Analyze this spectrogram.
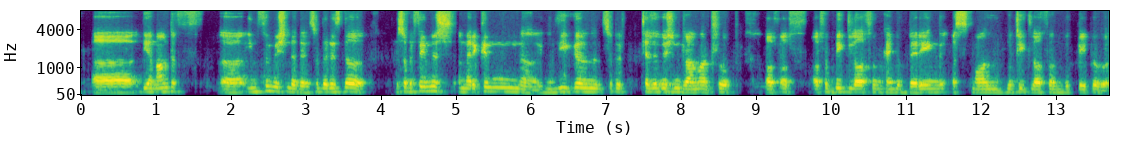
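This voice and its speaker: At a moderate pace, the voice sounds somewhat breathy and dark, mellow in tone, with monotone, flat intonation. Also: man, medium pitch for a man. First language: not English. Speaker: data protection lawyer on expert panel. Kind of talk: panel discussion. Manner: halting, many repeated words.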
